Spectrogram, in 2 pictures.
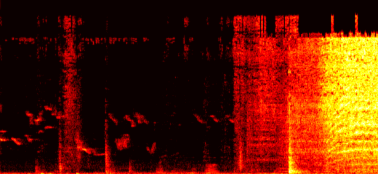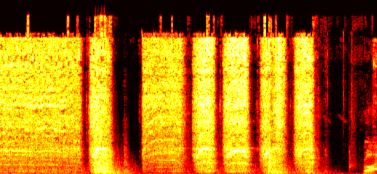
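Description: Cordless power drill driving screws into the panel of a work van being converted into a gardening rig: a sustained whirring run followed by several short bursts of the motor, close and loud, with talking in between.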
